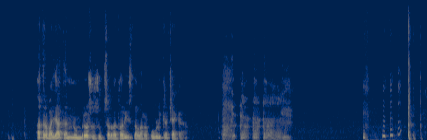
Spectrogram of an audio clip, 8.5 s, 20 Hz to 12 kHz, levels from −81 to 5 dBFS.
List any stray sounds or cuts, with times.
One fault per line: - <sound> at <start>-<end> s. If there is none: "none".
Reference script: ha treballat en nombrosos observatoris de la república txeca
- throat clearing at 4.4-5.9 s
- laugh at 7.3-8.1 s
